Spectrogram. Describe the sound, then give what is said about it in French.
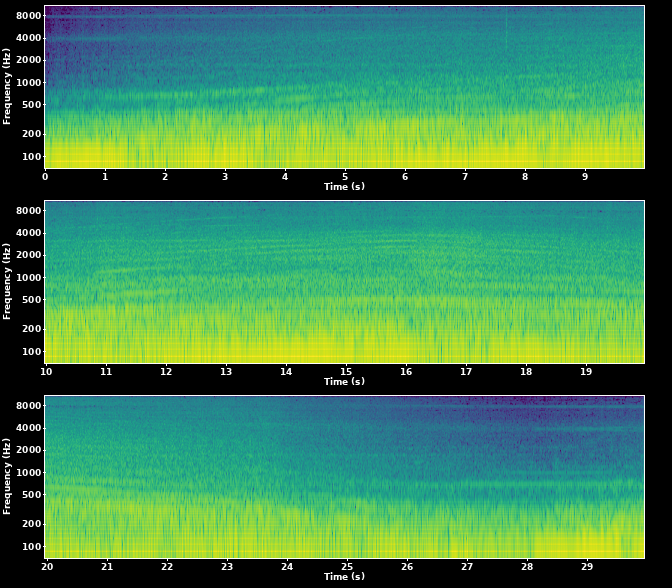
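A designed car engine sound, made from air blown by a fan through a metal pipe and refined on a console and in tests aboard prototypes: a deep, steady rumble layered with harmonic tones that climb in pitch to a peak about halfway through, then glide back down. Loud throughout, with no talking. “après plusieurs modifications apportées au moyen de la console et lors d'essais à bord de prototypes, ils en sont arrivés à la sonorité évocatrice que vous pouvez entendre maintenant.”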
